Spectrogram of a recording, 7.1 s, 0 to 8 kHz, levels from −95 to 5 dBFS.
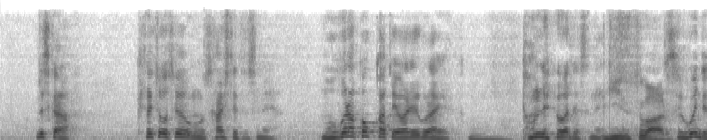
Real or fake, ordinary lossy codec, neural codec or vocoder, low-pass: fake; AAC, 48 kbps; autoencoder, 48 kHz, 128 numbers a frame, DAC-VAE, trained on Japanese speech; 7.2 kHz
